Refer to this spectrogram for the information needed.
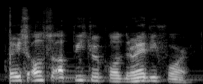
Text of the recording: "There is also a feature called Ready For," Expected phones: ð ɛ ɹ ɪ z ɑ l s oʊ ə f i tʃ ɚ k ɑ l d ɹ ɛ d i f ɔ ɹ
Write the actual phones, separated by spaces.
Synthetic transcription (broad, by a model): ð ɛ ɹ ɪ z ɑ l s oʊ ə p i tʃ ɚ k ɑ l d ɹ ɛ d i f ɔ ɹ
